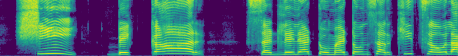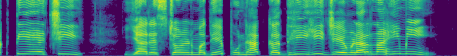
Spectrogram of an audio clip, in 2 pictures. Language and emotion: Marathi, disgusted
